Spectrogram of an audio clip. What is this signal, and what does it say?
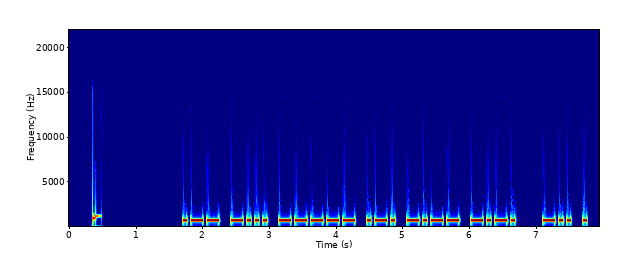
Morse code, heard as a keyed tone, about 20 wpm, 700 Hz. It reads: WB0RYC DE
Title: USA Callsign DE Callsign 20wpm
